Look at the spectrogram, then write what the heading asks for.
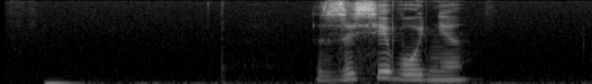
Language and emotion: Russian, neutral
